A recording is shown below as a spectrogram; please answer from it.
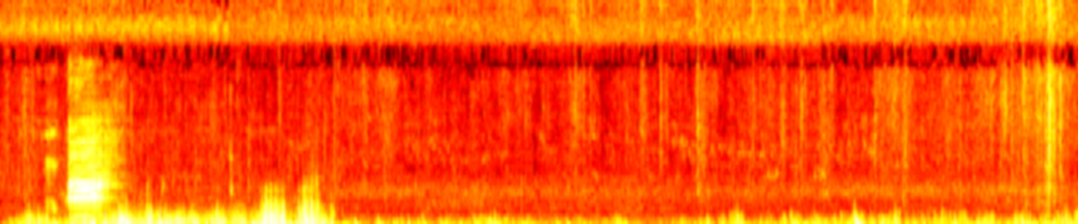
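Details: Cows roaming fields and calling for friends; one loud, strained moo rises and falls over the first three seconds, followed by scattered thumps and rustling movement noise.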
